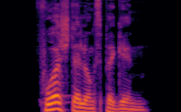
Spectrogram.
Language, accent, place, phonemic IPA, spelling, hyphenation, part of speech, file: German, Germany, Berlin, /ˈfoːɐ̯ˌʃtɛlʊŋs.bəˌɡɪn/, Vorstellungsbeginn, Vor‧stel‧lungs‧be‧ginn, noun, De-Vorstellungsbeginn.ogg
- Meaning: beginning of the performance, showtime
